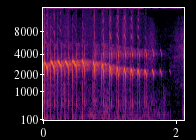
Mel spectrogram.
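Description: Electronic doorbell ringing: a rapid, bird-like trill that slides down in pitch and stops shortly before the end.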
